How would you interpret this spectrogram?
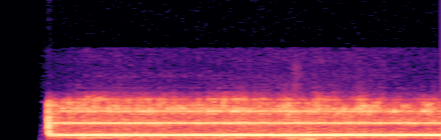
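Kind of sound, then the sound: signal or alarm, phone call ringing through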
